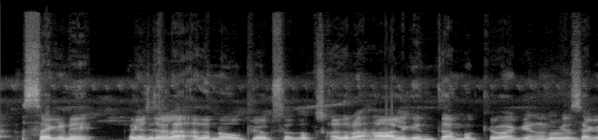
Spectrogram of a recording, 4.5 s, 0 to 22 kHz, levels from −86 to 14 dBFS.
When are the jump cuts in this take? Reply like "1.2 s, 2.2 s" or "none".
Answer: none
